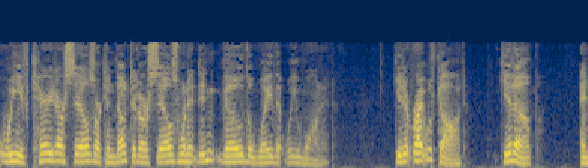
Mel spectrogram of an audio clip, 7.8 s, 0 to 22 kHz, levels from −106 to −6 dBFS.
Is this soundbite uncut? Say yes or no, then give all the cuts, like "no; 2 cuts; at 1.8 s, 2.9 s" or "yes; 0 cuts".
yes; 0 cuts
